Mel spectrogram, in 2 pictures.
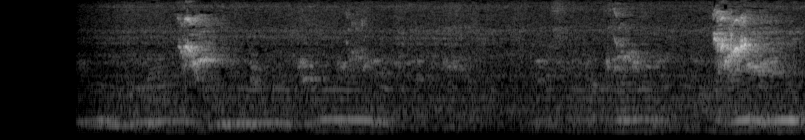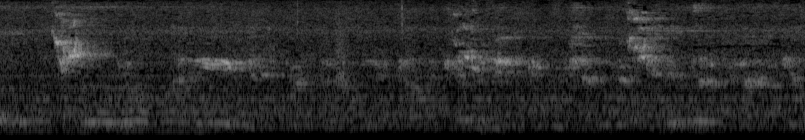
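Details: Several budgerigars warbling together in a continuous chatter of sharp high chirps and squeaks, over repeated soft, wavering lower notes and a steady background hiss.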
